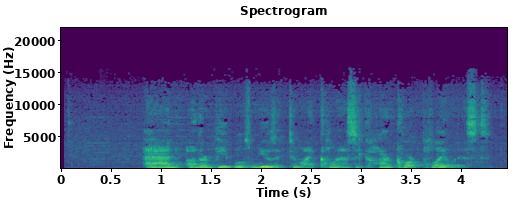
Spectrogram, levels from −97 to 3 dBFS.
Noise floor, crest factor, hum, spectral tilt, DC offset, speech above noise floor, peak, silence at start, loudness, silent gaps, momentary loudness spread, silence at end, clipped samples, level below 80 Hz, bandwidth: -56 dBFS; 18 dB; none; -5 dB/octave; under 0.1%; 29 dB; -10 dBFS; 0.8 s; -27 LUFS; none; 8 LU; 0.2 s; under 0.1%; -58 dBFS; 14.5 kHz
